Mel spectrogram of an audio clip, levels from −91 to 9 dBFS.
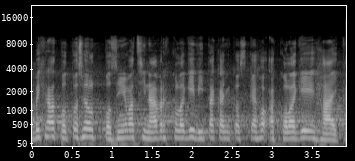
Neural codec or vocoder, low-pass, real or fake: none; 9.9 kHz; real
